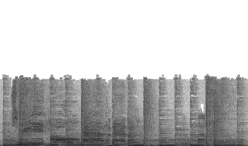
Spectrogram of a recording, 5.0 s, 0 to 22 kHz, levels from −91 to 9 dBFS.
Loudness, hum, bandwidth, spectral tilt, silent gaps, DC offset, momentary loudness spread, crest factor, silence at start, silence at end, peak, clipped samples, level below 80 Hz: -13 LUFS; none; 11 kHz; -4 dB/octave; none; 4%; 7 LU; 12 dB; 0 s; 0 s; 0 dBFS; under 0.1%; -20 dBFS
